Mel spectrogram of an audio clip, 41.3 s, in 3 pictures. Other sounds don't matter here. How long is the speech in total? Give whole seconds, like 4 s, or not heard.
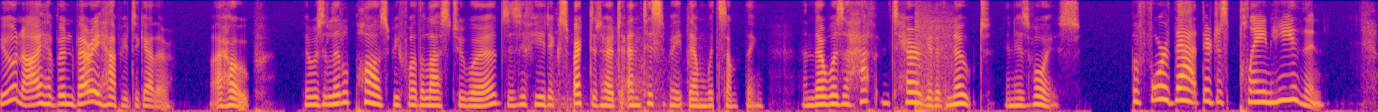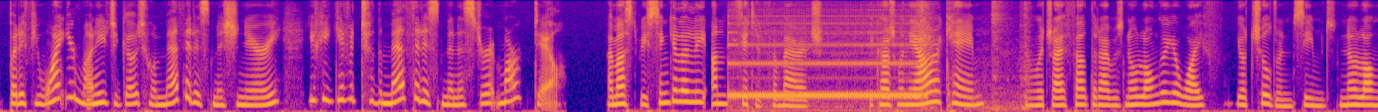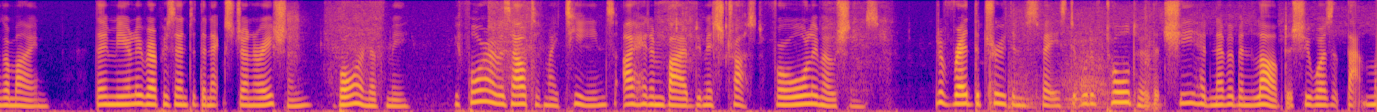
41 s.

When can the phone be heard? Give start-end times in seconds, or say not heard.
9.2-9.6, 21.1-23.2.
